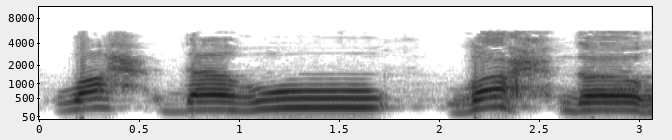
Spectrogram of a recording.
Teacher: وحدہ کے آخر میں ہا ہے، اس ہا کو واضح کرنا ضروری ہے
